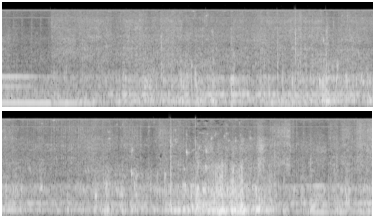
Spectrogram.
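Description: Off-road vehicle running along a rough trail, with rattling and crunching over the uneven ground; a steady hum stops about a second in, and the rattling is loudest around eight seconds in.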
